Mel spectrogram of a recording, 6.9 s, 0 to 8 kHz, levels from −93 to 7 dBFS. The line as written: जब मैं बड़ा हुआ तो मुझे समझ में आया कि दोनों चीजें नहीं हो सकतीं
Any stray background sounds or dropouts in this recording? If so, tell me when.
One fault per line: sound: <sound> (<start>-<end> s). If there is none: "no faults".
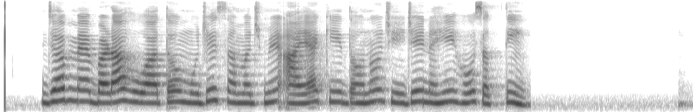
no faults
